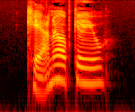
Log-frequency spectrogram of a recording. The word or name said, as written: kerneopgave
